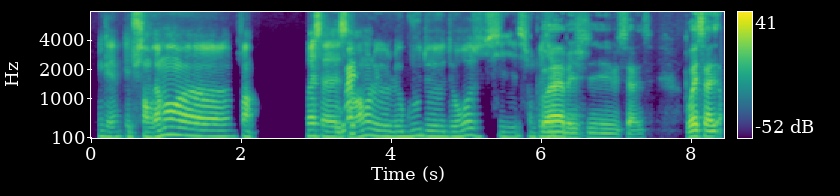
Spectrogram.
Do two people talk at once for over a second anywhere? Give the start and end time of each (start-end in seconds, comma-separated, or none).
none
